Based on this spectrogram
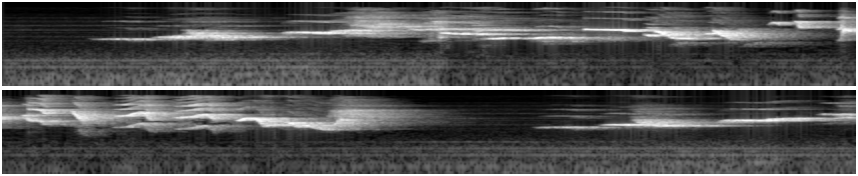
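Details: Oriental magpie-robin singing for therapy meant to bring untrained, stressed birds into song quickly: rising whistles lead into a rapid, jumbled run of high chirps, a short gap, then more whistles. A faint hum runs throughout.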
